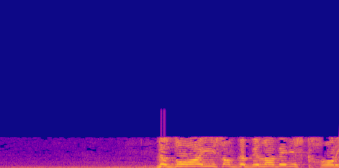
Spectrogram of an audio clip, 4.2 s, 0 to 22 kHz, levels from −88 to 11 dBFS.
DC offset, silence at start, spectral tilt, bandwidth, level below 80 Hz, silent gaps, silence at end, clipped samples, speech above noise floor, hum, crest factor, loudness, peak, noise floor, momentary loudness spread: under 0.1%; 0.25 s; -7 dB/octave; 4.3 kHz; -42 dBFS; none; 0 s; under 0.1%; 25 dB; none; 14 dB; -12 LUFS; 0 dBFS; -36 dBFS; 24 LU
